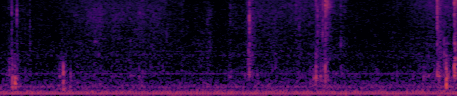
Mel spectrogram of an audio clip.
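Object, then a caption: Cardboard tea box wrapped in plastic film. Long nails tap the top of a hollow cardboard Earl Grey tea box wrapped in cellophane plastic film, held and resting on a wooden table. Five soft, crisp taps with a bright papery crackle sound sparsely over a quiet, steady low hum, each dying away quickly.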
